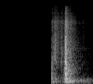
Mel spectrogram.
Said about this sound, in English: I gotta stop doing that. Keep bumping the keyboard. It's like half off the desk. Just so I could fit my laptop up here.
